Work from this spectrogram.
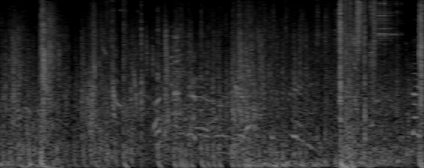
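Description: Rapid hip-fire gunfire in a Battlefield game, loud automatic bursts mixed with distant shots and explosions in a busy firefight, with a voice talking over the action.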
